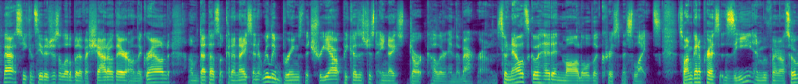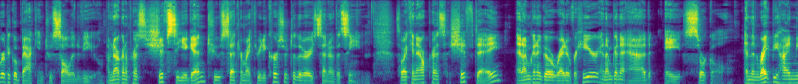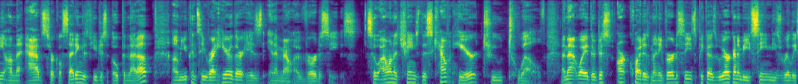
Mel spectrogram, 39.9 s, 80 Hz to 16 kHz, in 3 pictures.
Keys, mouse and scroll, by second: 0.1-2.4 shift+middle drag, 2.4 scroll down 2, 2.6-8.0 shift+middle drag, 8.0 scroll up 1, 8.2-12.7 shift+middle drag, 12.7 z, 13.5 middle click, 14.1-14.4 scroll down 3, 15.8 shift+c, 16.2 click, 16.4 shift+c, 16.8 middle click, 17.2 shift+c, 17.7 click, 17.8 shift+c, 18.2 shift+middle click, 18.5-18.9 scroll up 1, 18.9-24.9 shift+middle drag, 25.4-35.4 middle drag, 35.4-39.9 drag.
